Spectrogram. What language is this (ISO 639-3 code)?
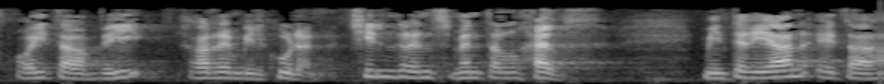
eus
